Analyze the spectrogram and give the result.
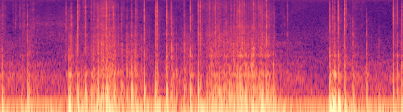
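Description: Long nails scratch a rolled, translucent, textured plastic anti-slip mat shaped into a hollow tube. The result is a soft, continuous crackly scratching made of dense dry clicks over a low hollow rumble. It swells briefly louder near the start and again toward the end.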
